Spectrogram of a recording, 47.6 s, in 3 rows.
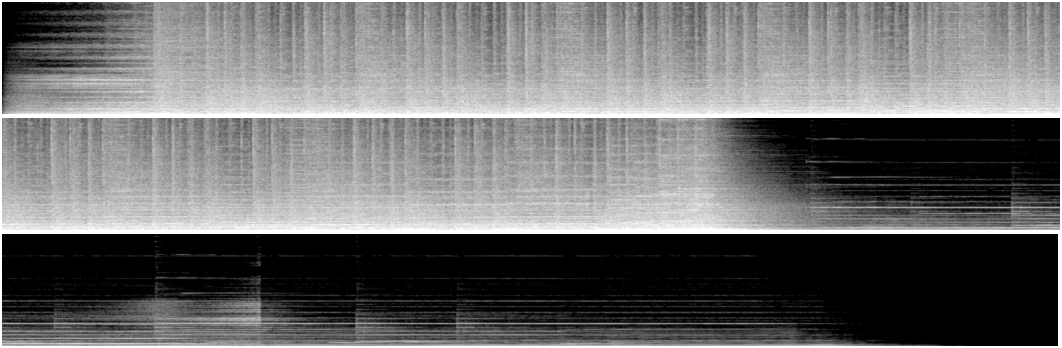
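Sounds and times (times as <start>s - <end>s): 
alternate ending without choir: 1.5s - 28.3s.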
